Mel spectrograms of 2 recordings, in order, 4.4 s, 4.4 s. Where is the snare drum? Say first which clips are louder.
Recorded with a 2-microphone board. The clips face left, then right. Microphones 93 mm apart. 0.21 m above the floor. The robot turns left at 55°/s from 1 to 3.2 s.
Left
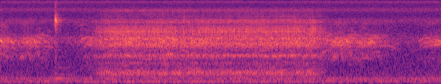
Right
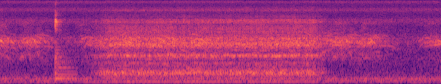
Right 8 dB; 55° right (ahead or behind).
